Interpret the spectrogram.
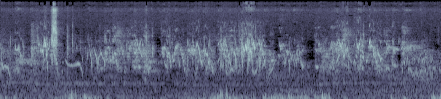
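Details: Happy budgie warbling: a continuous, busy stream of high chirps, twitters and wavering squeaks with barely a pause, over soft low background noise.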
